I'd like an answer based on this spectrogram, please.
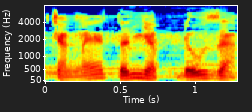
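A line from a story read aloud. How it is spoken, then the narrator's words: Puzzled mutter. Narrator (Vietnamese): Nhíu nhíu mày, Tiêu Viêm lẩm bẩm nói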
